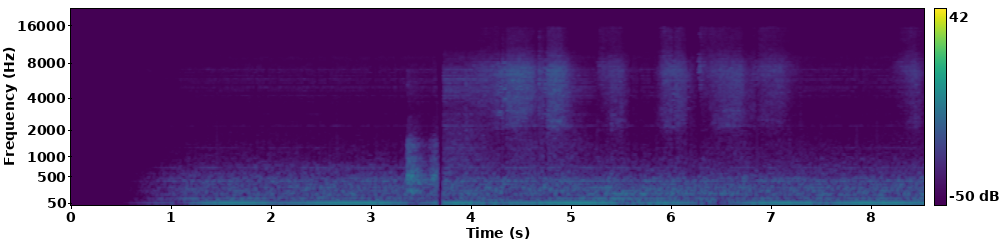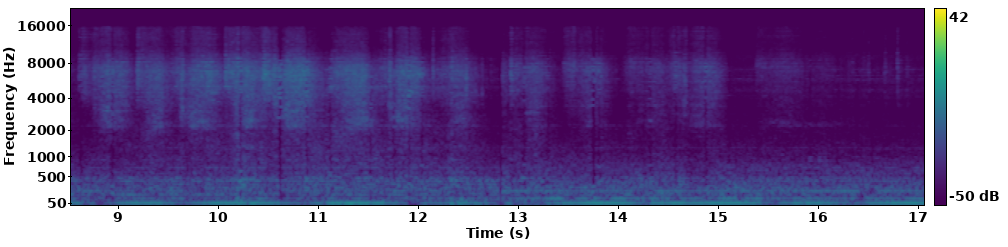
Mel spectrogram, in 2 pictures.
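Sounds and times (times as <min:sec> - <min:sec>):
spatula stirring dry beans in pan: 0:08.3 - 0:15.1.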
